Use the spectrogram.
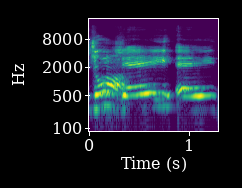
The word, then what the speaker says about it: jaunt: I'm like, it's not joint. No, it's not joint. It's like it's jaunt. JAWN. Jaunt. Jaunt. Yeah.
